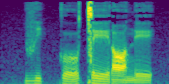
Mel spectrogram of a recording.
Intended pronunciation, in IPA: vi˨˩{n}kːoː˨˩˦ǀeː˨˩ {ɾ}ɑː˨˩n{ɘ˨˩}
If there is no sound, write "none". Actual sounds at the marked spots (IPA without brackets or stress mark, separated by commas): none, ɾ, e˨˩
